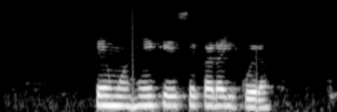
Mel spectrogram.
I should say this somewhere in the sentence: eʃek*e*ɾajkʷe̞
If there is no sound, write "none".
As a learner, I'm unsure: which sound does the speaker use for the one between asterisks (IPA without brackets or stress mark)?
a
